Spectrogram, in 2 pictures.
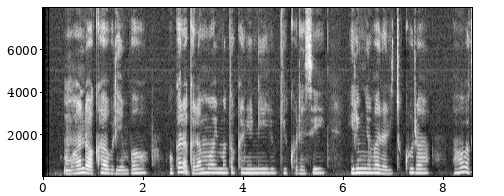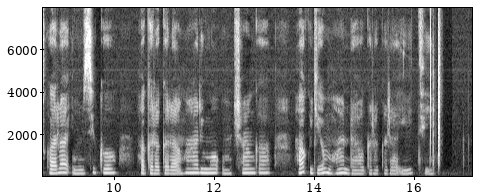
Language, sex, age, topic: Kinyarwanda, male, 18-24, government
